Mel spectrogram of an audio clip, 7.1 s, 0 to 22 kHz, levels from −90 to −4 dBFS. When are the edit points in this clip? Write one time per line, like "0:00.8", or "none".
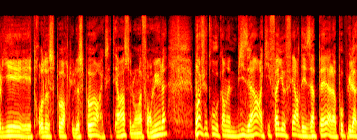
none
